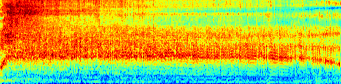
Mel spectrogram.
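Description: A man's scream performed for Wolf Holt, loud and harsh, held steadily for about four seconds with a raspy, noisy edge before sagging slightly in pitch at the end; no one talks over it.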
